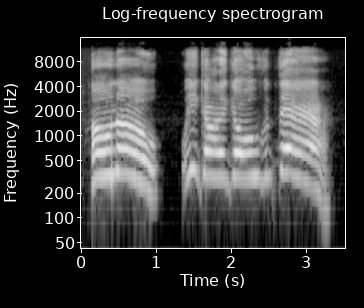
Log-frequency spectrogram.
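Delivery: very high, weird-sounding, odd tone. Speaker describes how a rewatched Pokemon episode sounds; Ash voice from Pokemon. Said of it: "he speaks in a weird tone where he's like".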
